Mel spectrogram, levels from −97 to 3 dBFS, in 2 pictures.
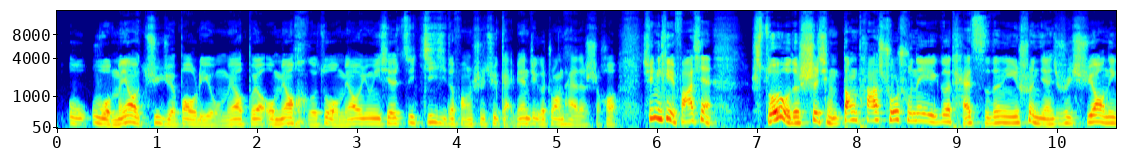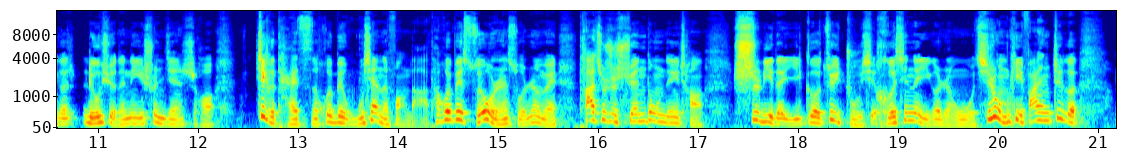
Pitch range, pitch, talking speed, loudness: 115-165 Hz, 135 Hz, 380 characters per minute, -27 LUFS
